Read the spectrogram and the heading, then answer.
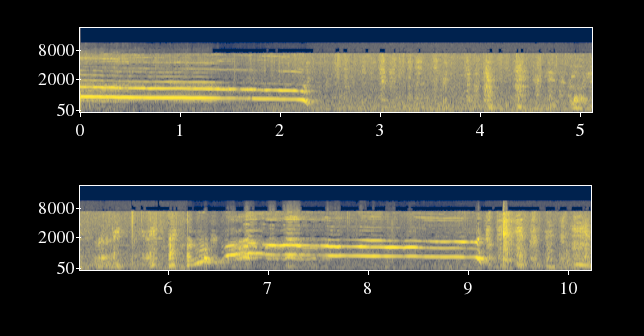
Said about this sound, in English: And later, when the ashes had cooled and while Sheriff Skinner was consoling Dr. Glazier on his loss, the sheriff's dog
